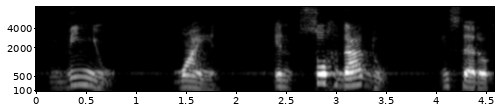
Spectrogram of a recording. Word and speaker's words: vinho: In Minho, for example, the people generally say binho instead of vinho, wine, and sordado instead of soldado, soldier.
